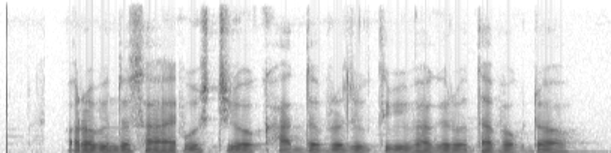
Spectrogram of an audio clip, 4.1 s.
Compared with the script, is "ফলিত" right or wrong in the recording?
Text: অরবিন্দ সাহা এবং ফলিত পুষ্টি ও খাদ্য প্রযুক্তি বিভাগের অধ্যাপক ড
wrong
